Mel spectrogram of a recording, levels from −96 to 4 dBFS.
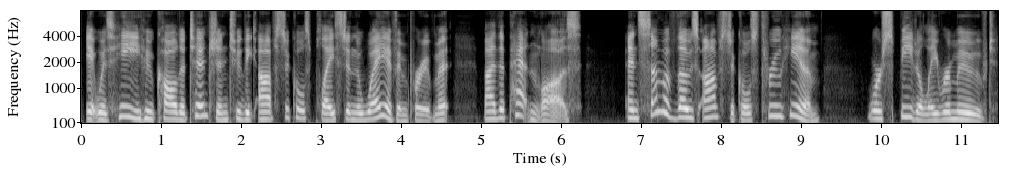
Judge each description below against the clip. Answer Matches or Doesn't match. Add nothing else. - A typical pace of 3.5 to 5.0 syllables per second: Matches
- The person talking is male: Doesn't match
